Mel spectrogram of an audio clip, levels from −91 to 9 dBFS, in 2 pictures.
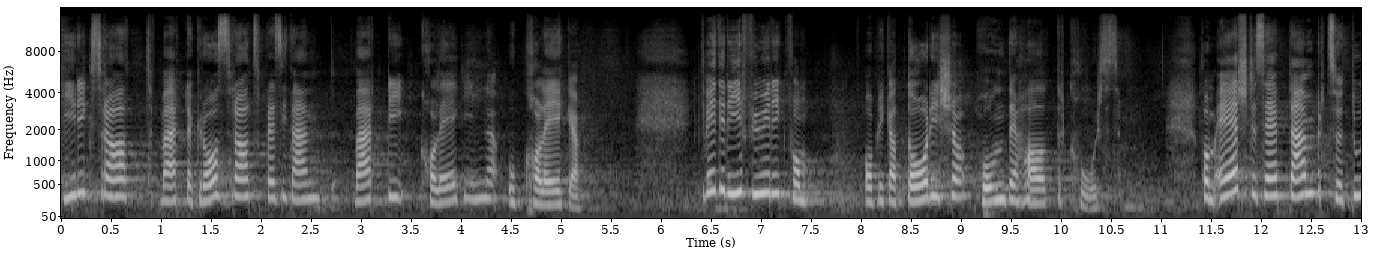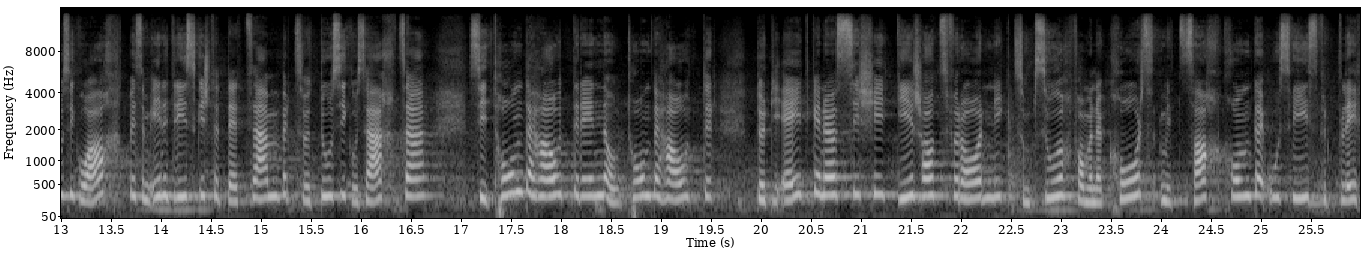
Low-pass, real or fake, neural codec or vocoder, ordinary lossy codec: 14.4 kHz; fake; autoencoder, 48 kHz, 128 numbers a frame, DAC-VAE, trained on Japanese speech; none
